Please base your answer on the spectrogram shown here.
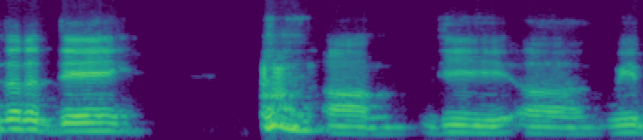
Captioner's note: clears throat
